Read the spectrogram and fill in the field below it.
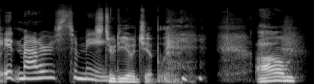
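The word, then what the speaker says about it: Ghibli: but he calls it with a hard J J I think that I don't know if that's soft or hard but the actual Japanese pronunciation is more like jiy okay Studio jiy okay but whatever it doesn't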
